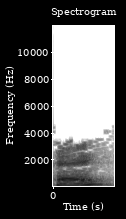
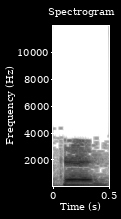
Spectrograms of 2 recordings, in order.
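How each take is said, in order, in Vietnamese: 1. Từ này bắt đầu bằng âm kh bật hơi. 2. Từ này bắt đầu bằng âm k thường. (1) "có khi người ta đọc là khể" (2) "có khi họ đọc là kê"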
